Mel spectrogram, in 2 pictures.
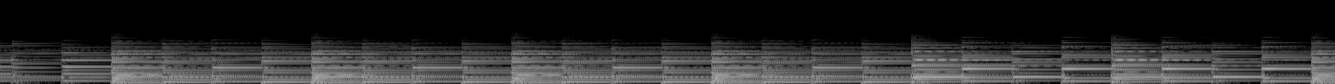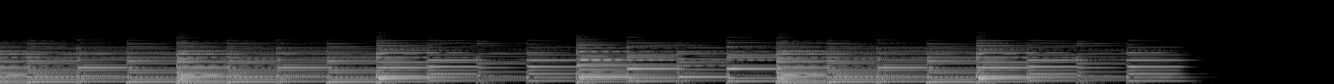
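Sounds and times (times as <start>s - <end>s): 
triad blues chords in F on piano: 0.0s - 25.2s.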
